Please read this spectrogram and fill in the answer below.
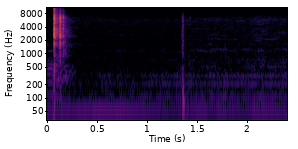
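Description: Lead buckshot pellets clicking against each other and a plastic lid: one sharp click just at the start, a faint tick about a second and a half in, over a low steady hum.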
